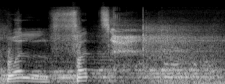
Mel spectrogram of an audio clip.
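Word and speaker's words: والفتح: Tapi pada huruf ta itu mempunyai sifat hames. Ya, hames. Jadi, jangan tertutup mulutnya. Wal fath ya. Jadi harus mengalir apa namanya? Ada hembusan wal fath.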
